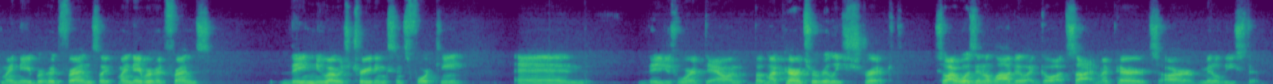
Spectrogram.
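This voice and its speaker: A man's voice: sits low, sharp tone. A young man from California chatting casually on a live trading stream, rambling, cursing and restarting his sentences. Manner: rambling, crude slang, frequent restarts. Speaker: day trader streaming live. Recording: echoey room.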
